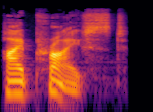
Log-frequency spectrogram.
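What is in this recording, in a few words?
"high priced", English, British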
